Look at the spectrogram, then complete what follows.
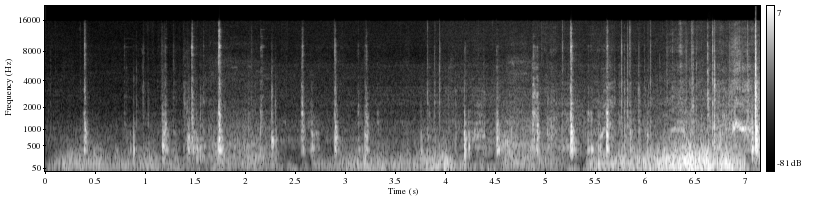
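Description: Motorcycle on the move: low engine rumble mixed with wind and road noise and a few light knocks, growing louder from about five and a half seconds in as it picks up speed.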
